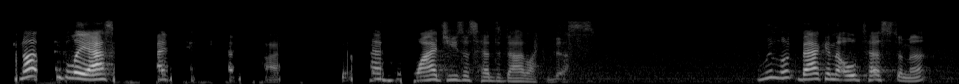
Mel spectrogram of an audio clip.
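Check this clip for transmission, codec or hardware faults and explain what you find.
The faults all come from echo cancellation on a call, not from the codec or hardware: the talker is repeatedly ducked, faint scraps of a second voice get through, and the room sound briefly drops out. The audio stops at 8 kHz, as expected for an Opus call at that bandwidth.

Speech suppressed in double talk, from 0.05 to 0.69 s, 1.16 to 2.83 s and 3.49 to 4.21 s: the talker's speech sinks, thins and breaks into pieces, falling by up to about 40 dB at its deepest, for well over a second in the middle stretch. The likely cause is the other party talking at the same time. The canceller could not tell the near talker from loudspeaker echo, so it turned everything down.

Other side's voice leaking through at 0.55 to 0.60 s, 1.11 to 1.18 s, 3.4 to 3.5 s and 3.84 to 3.94 s: short fragments of a second voice sit underneath. 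The first is the faintest, at around 35 dB below the talker. The later ones are clearer, the loudest at roughly 15 dB down. These are likely residual loudspeaker echo that the canceller failed to subtract from the microphone signal.

Background gated by the echo canceller from 3.11 to 3.21 s: the room tone suddenly vanishes for about a tenth of a second, dropping by about 40 dB, then snaps back. While the loudspeaker was active, the canceller clamped the microphone hard, and the ambience went with it until the canceller released.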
